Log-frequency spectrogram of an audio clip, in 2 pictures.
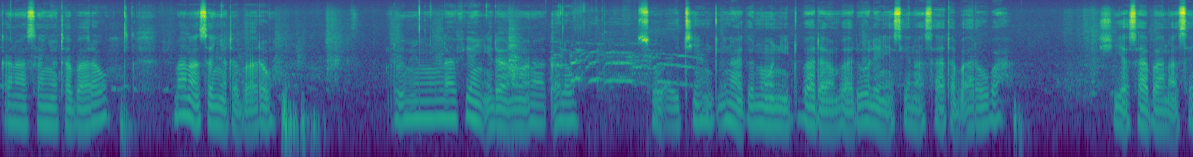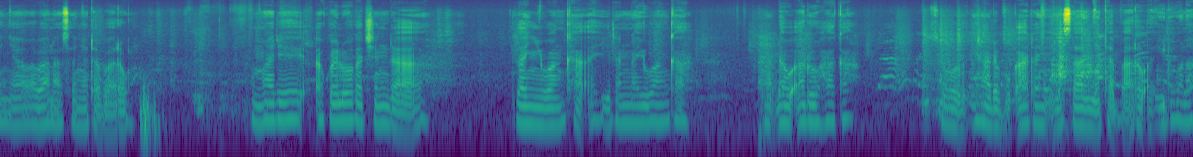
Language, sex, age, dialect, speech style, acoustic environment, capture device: Hausa, male, 18-24, Nigeria - Kano, happy, people talking; silence; nature, mobile / Linux / Chrome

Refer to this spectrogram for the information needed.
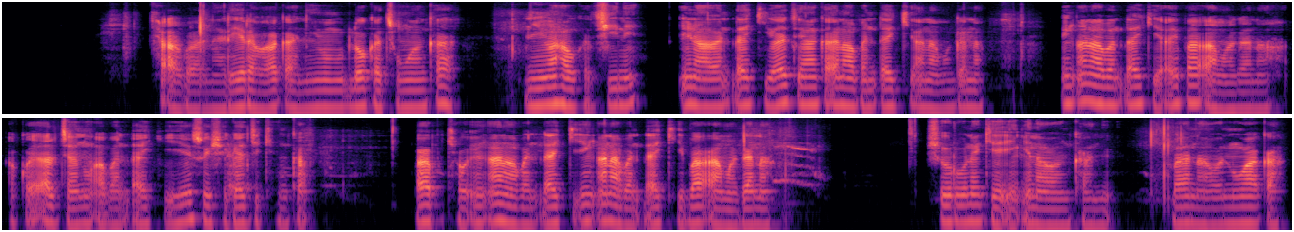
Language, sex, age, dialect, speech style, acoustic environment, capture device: Hausa, male, 18-24, Nigeria - Kano, happy, silence, mobile / Linux / Chrome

